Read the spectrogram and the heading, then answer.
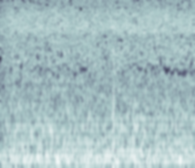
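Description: heavy rain downpour

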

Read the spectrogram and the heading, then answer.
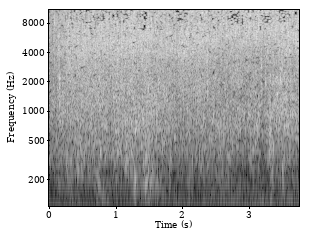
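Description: ocean waves

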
